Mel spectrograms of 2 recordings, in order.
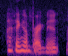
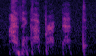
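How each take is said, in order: First: Said in the usual way. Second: A soft unvoiced whisper of the secret; whispered confession. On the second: Real, not acted. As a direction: barely dare to say it aloud. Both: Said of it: "There, I said it".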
